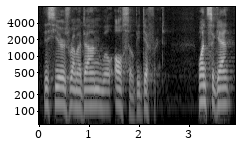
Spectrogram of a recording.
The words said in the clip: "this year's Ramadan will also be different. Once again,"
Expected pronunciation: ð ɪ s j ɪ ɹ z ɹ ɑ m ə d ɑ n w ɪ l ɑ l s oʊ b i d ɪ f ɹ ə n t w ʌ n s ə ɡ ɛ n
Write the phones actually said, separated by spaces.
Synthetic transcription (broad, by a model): ð ɪ s j ɪ ɹ z ɹ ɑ m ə d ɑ n w ɪ l ɑ l s oʊ b i d ɪ f ɹ ə n t w ʌ n s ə ɡ ɛ n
